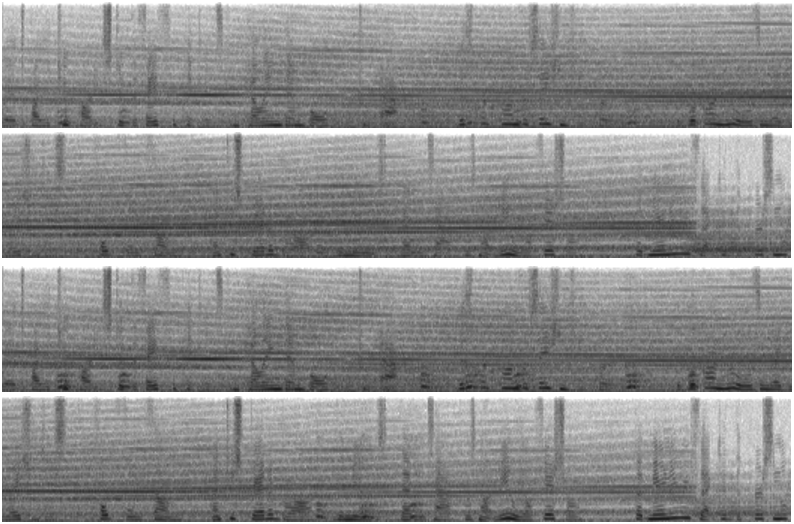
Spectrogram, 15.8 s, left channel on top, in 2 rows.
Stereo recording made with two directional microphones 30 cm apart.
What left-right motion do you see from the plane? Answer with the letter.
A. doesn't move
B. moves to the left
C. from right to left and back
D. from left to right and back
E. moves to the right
B.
